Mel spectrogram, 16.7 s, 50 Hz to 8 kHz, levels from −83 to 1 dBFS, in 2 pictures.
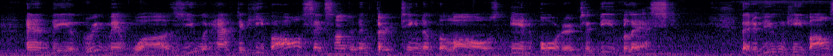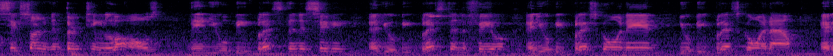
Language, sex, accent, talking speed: English, male, American, 195 wpm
